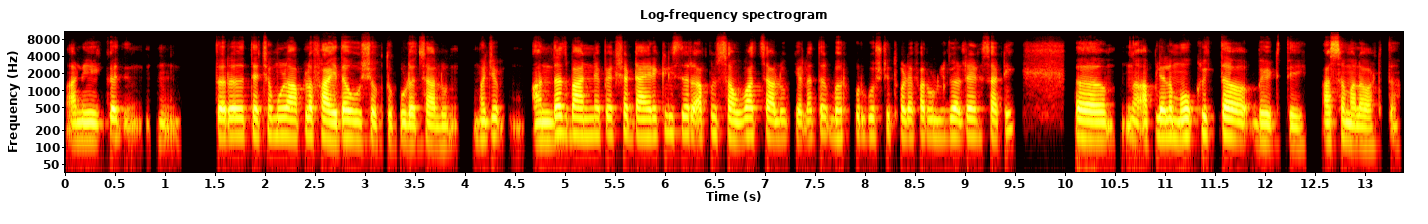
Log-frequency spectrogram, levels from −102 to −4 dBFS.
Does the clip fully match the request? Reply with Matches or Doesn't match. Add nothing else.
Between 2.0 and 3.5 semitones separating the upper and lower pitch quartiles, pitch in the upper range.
Doesn't match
